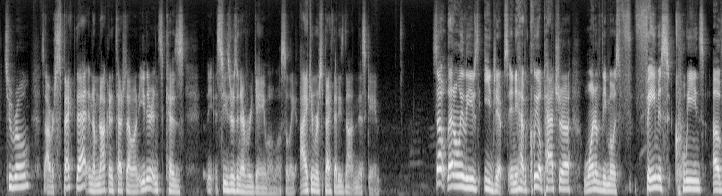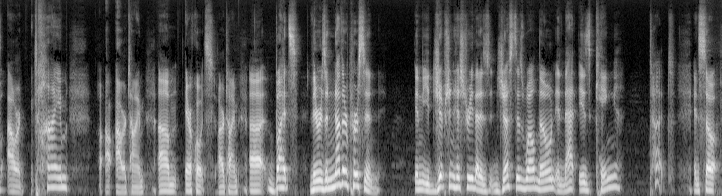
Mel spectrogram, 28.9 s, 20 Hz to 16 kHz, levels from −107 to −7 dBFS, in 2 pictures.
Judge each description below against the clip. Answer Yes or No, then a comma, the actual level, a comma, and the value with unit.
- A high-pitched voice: No, medium, 140 Hz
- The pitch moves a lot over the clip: Yes, wide, 7.0 semitones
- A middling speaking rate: Yes, average, 170 wpm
